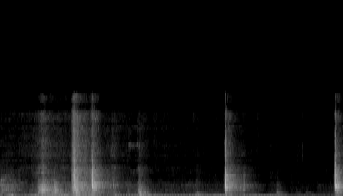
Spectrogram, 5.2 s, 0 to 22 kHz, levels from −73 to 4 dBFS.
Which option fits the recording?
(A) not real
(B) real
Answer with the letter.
A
